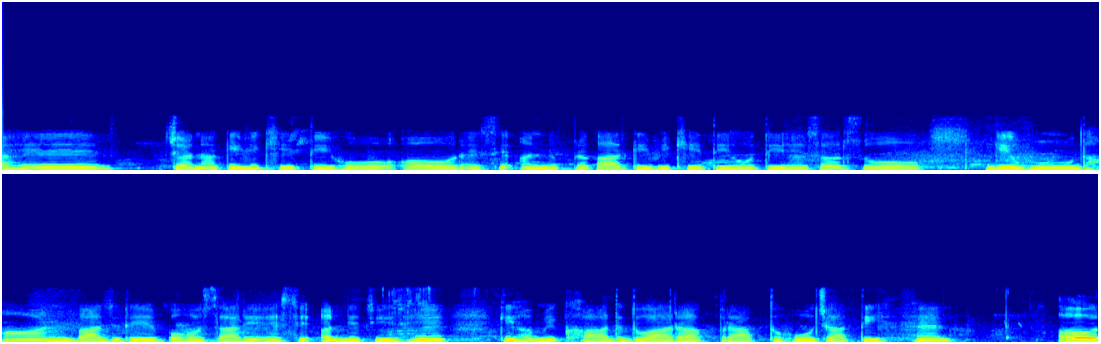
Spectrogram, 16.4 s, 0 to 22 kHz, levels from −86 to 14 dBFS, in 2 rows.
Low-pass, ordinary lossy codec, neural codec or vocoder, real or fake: 7.2 kHz; none; none; real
